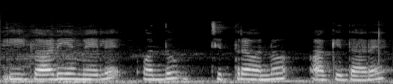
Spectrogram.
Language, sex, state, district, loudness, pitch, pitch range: Kannada, female, Karnataka, Bangalore, -15 LUFS, 220 Hz, 150-235 Hz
